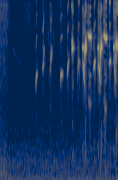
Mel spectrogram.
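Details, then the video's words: Short phrase from a European goldfinch singing in the wild 'khloui' Sarfati style: soft, spaced high chirps that quicken and grow louder into a jumbled twitter. "أفضل تغريد بندوق حسون خلوي أصيل الله يبارك لصحابو ما شاء الله لغه خلوي أصيل سرفاتي"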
